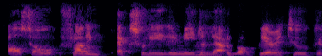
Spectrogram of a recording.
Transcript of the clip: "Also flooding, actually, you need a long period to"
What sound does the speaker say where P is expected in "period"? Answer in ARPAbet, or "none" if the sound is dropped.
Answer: P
